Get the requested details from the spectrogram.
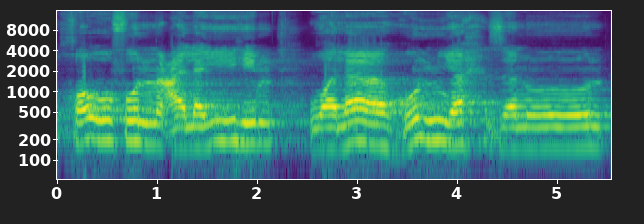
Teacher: خوف علیہم دیکھیے تنوین کے بعد حروف حلقے میں سے عین ہے تو یہاں پر اظہار ہوگا، جلدی پڑھیں گے تنوین کو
